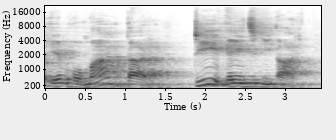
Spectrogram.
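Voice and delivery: letters spelled out slowly, one by one; slow letter-by-letter spelling. Shown as a demonstration. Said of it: "spelling out MOTHER for child".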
